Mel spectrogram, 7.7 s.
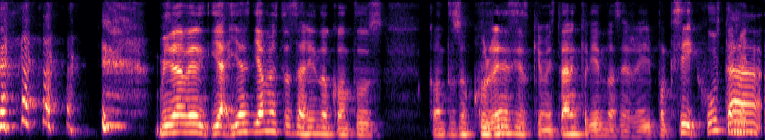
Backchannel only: No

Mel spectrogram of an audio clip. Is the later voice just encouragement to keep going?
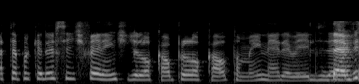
Yes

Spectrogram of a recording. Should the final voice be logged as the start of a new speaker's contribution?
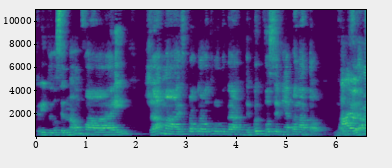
Yes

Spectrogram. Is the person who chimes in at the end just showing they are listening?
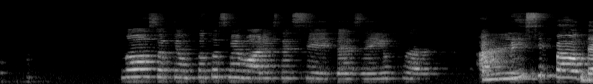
Yes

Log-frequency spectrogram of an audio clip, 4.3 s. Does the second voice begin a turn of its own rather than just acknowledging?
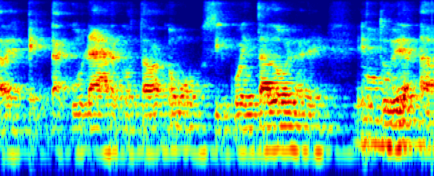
No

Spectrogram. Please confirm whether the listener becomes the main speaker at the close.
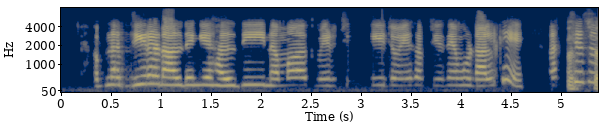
No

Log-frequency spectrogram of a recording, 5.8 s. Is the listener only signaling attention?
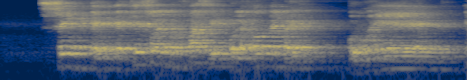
Yes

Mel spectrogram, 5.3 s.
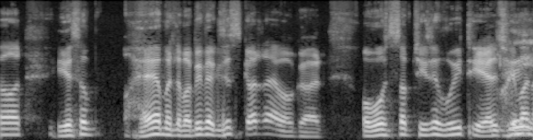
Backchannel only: Yes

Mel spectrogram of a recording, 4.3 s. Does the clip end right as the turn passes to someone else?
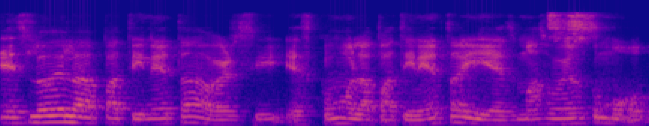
No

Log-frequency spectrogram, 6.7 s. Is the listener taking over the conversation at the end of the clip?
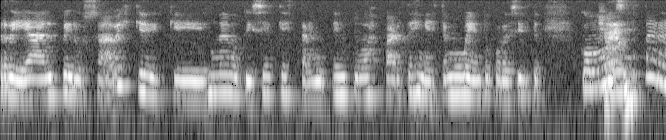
No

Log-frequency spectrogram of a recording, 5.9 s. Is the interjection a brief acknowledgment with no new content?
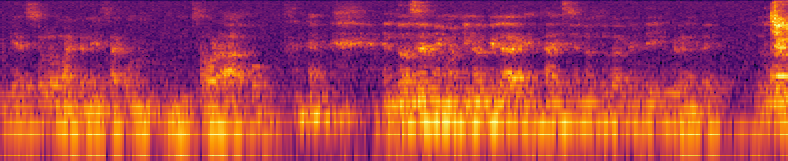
No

